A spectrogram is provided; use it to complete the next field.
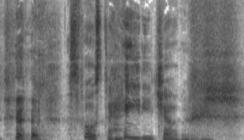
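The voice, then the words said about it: Imitates another person's voice. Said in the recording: “That's my Jim Cornette impression.”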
